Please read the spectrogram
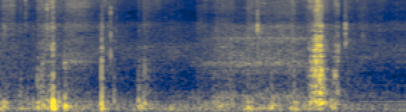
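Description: A few faint, scattered clicks and handling noise from a plastic action figure, a bootleg Mafex Venom, being gripped and posed by hand.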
